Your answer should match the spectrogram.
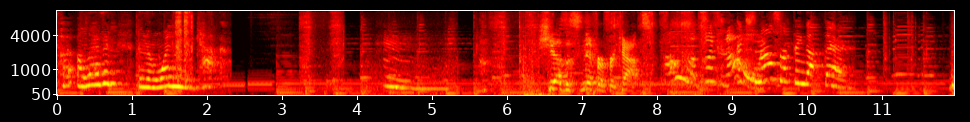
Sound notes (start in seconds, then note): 3.1 sniffs; 5.5 gasps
